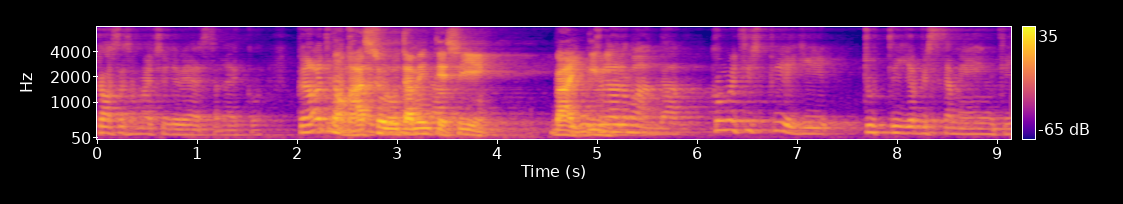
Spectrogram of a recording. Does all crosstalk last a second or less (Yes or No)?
No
